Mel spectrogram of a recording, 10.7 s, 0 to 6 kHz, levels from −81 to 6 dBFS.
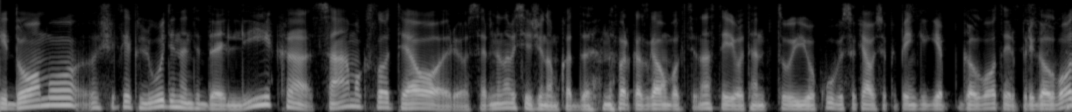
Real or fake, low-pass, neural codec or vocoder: real; 5.4 kHz; none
